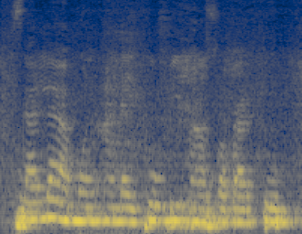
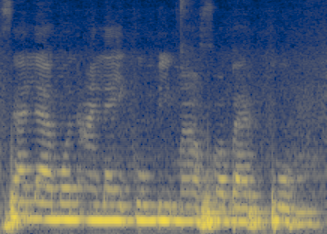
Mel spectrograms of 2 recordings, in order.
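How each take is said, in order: First: Said in the usual way. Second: Slow, chanted "Salamun alaikum bima sabartum", drawn out like recitation; recited greeting. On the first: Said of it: "repeat of the recited greeting". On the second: Shown as a demonstration. Voicing the angels greeting believers in paradise, in a slow, chanted way. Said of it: "repeated plainly after".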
